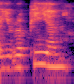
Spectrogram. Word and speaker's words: European: Quando eles soam como you, a European, a university, a unit. Som de you. Não é som de vogal. Som de consoante.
